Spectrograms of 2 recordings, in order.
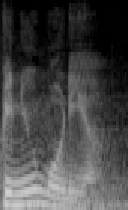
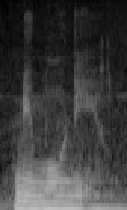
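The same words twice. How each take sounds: First: The word begins with an audible P sound. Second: The word begins with an N sound, P silent. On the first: The speaker calls it wrong. "It's not pneumonia" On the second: The speaker calls it right. "P is silent. The actual pronunciation is pneumonia"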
